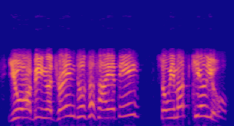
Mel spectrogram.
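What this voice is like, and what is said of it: Very bad put-on accent. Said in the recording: “That is the worst accent ever.”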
